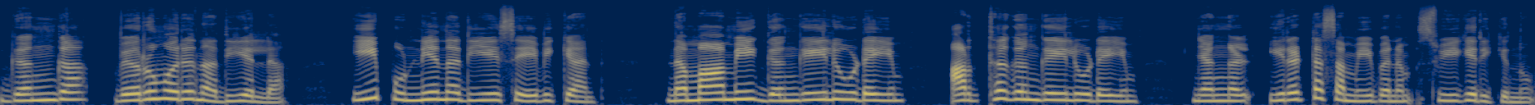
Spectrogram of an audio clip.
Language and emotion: Malayalam, neutral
